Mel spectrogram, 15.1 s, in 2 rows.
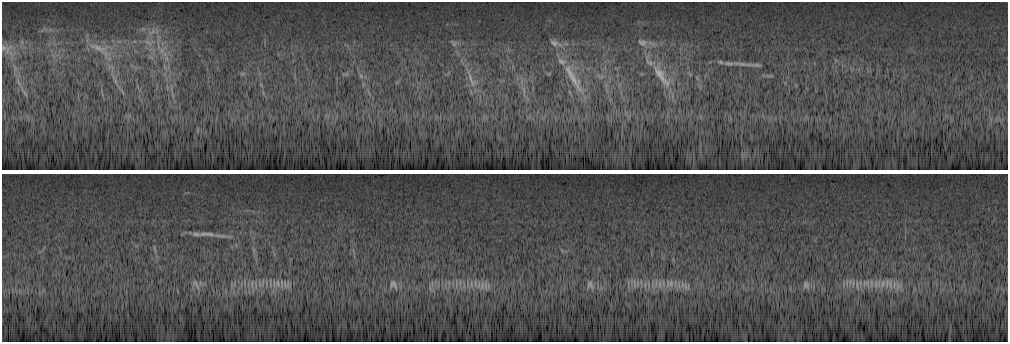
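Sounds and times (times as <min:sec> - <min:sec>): steady outdoor hiss: 0:00.0 - 0:15.0
bird calling: 0:10.4 - 0:11.3, 0:13.6 - 0:14.4.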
